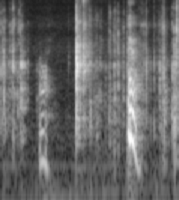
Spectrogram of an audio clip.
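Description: Cardboard packaging rustling and scraping as a kendama box is opened, with a sharp knock about a second in as a small box drops onto the wooden table. Near the end comes a short squeak that falls in pitch.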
